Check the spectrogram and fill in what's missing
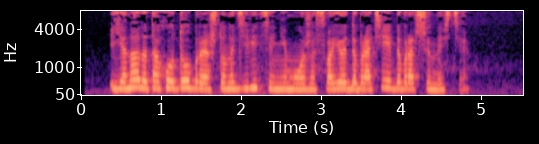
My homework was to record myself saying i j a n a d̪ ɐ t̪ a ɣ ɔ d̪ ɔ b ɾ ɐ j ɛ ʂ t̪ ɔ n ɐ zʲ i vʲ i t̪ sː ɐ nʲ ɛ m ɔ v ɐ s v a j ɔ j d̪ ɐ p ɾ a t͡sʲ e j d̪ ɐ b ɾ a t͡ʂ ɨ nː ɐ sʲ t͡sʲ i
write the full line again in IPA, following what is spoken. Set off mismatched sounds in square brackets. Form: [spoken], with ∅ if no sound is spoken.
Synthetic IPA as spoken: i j a n a d̪ ɐ t̪ a ɣ ɔ d̪ ɔ b ɾ ɐ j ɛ ʂ t̪ ɔ n ɐ [d͡zʲ] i vʲ i t̪ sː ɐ nʲ ɛ m ɔ [ʐ] ɐ s v a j ɔ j d̪ ɐ [b] ɾ a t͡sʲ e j d̪ ɐ b ɾ a t͡ʂ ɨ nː ɐ sʲ t͡sʲ i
